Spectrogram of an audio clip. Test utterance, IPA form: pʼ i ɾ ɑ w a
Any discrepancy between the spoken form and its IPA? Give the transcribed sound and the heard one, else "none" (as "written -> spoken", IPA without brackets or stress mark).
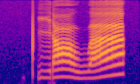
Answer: none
